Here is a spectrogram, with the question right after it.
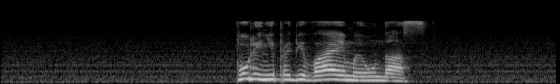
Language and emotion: Russian, angry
